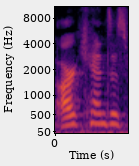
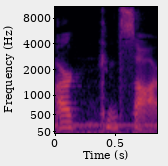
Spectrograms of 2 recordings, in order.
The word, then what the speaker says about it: Arkansas: in Kansas it's the Arkansas river crazy so you pronounce it R Kansas when it's in Kansas but when it's outside of Kansas it's Arkansas because you pronounce the state Arkansas interesting that's annoying like what's that?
